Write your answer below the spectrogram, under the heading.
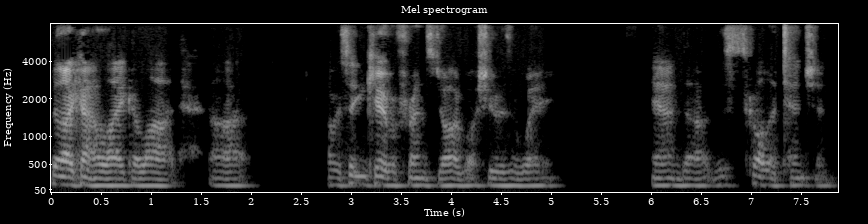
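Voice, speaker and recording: A man speaks at a medium pitch and a moderate pace, with monotone, flat intonation and long, frequent pauses. His voice is somewhat breathy, with a dark, mellow tone. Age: 70s. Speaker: author and artist. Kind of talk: casual interview chat. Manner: halting, many fillers.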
